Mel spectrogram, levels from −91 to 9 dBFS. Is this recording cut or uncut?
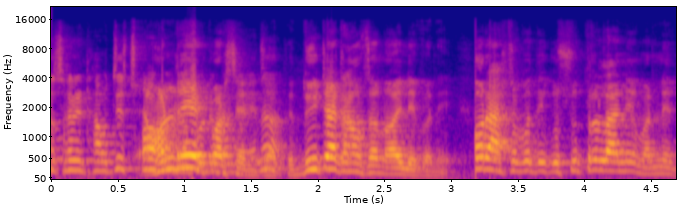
cut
